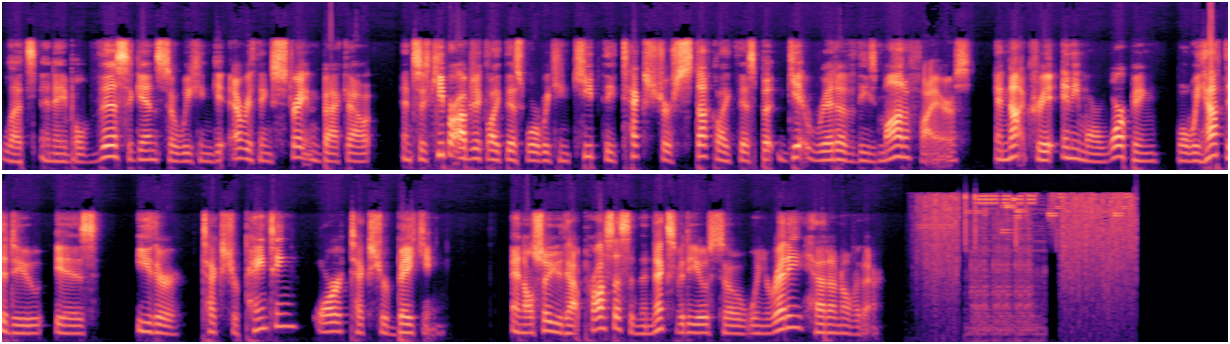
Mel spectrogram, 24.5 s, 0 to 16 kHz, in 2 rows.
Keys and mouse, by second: 2.4-3.2 middle drag, 4.3-5.1 middle drag, 12.3-15.2 middle drag, 15.8-17.2 middle drag.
